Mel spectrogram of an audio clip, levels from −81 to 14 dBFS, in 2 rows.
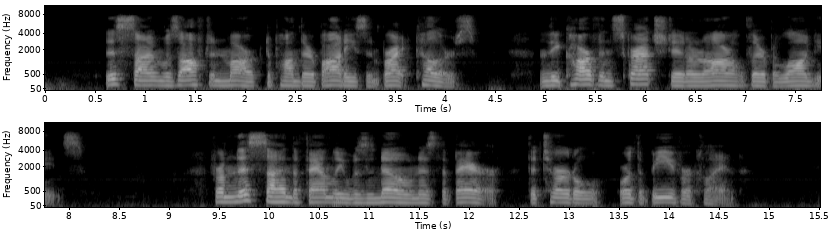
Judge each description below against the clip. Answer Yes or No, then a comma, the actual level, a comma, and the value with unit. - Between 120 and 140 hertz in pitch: Yes, low, 135 Hz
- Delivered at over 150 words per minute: No, average, 145 wpm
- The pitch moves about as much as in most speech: No, narrow, 2.0 semitones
